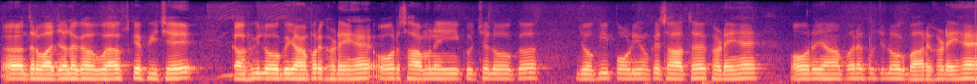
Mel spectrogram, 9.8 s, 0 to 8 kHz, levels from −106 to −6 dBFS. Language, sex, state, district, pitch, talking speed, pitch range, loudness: Hindi, male, Chandigarh, Chandigarh, 130 Hz, 205 wpm, 130-140 Hz, -17 LUFS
